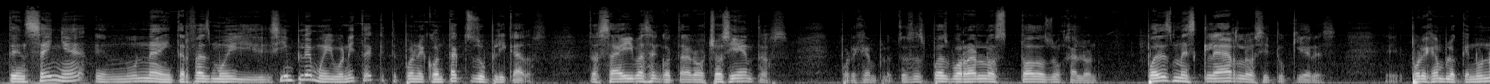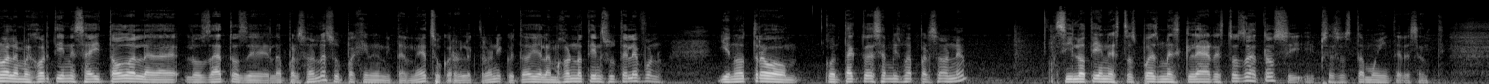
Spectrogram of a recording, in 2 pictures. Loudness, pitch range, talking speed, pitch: -20 LUFS, 105-135 Hz, 185 wpm, 120 Hz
